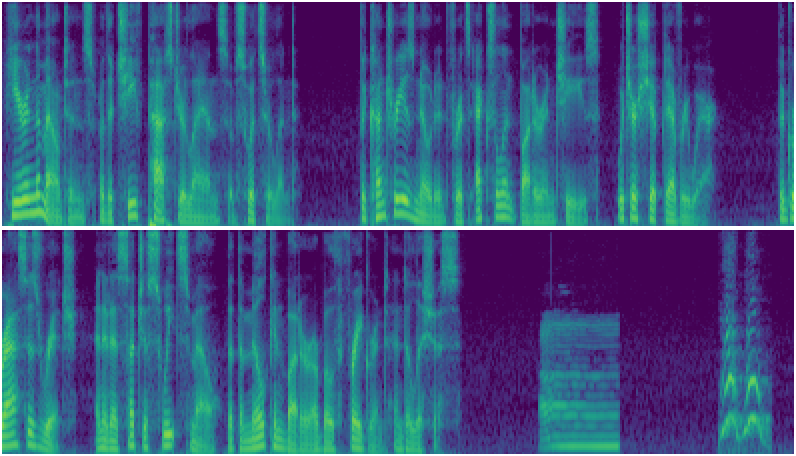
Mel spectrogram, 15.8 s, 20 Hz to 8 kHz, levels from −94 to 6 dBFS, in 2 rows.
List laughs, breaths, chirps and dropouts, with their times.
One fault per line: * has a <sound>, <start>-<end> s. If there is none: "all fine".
* has a sigh, 13.3-14.1 s
* has a bark, 15.1-15.6 s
